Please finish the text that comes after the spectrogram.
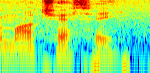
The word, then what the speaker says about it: Marchetti: In goal we have Federico Marchetti. I think that's how you say his name. Let me just check here. And yeah, it's Federico Marchetti.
